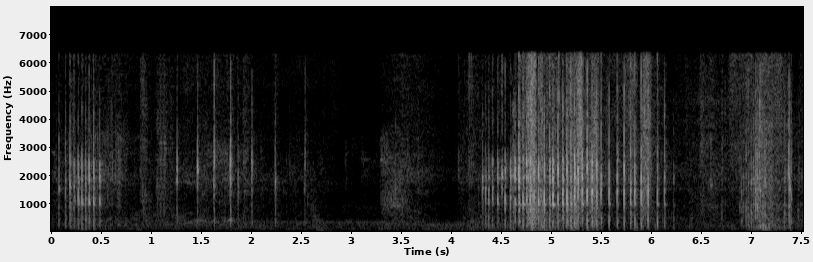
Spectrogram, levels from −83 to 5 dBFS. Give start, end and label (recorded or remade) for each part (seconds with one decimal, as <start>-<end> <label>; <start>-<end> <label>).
0.0-7.5 recorded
